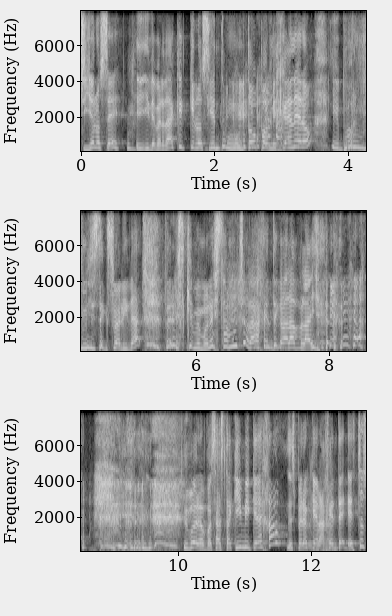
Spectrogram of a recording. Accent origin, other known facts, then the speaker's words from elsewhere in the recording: Valladolid, Castile and León, Spain; also born or lived in Sahara; yo soy de Valladolid. Entonces, bueno, soy del Sahara, pero criada en Valladolid.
